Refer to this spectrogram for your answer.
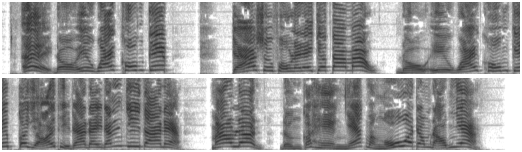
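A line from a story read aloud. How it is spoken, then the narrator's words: Yelling. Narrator (Vietnamese): hò hét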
